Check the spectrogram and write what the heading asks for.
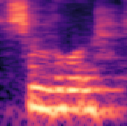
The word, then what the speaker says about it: Chambord: Chambord. Chambord.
